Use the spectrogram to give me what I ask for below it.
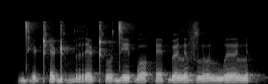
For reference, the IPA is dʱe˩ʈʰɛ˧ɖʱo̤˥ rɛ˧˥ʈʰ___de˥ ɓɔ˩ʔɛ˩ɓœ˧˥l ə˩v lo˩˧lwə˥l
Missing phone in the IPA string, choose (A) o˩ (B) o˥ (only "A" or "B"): A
